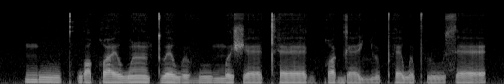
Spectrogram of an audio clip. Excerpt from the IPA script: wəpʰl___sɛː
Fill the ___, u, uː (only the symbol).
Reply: uː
